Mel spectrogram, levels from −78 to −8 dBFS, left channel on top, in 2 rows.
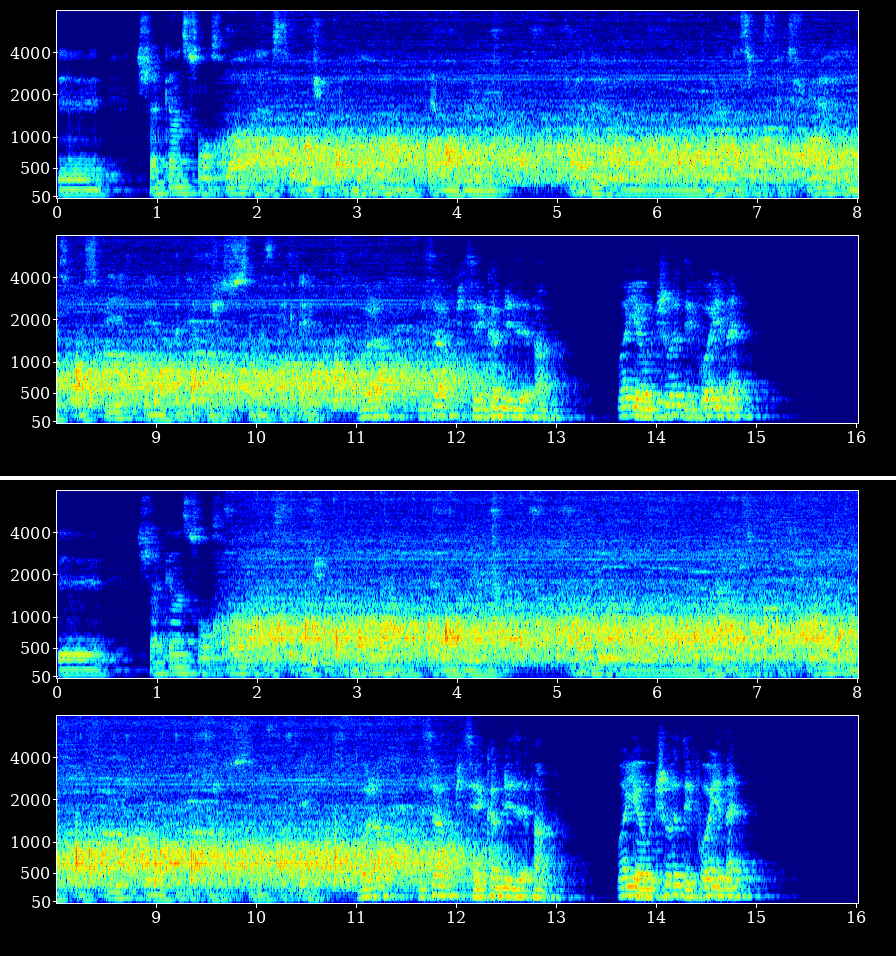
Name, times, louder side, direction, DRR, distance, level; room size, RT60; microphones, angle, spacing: voice 1, 0.0-4.5 5.1-10.7, left 1 dB, 35° left, 2 dB, 0.7 m, -38 dB
Boiling, 1.5-12.5, right 2 dB, 45° right, 0.6 m, -28 dB
voice 2, 11.0-12.9 13.6-14.8, right 2 dB, 90° right, 1 dB, 0.8 m, -31 dB
5.2 x 2.7 x 3.0 m, 0.75 s
head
